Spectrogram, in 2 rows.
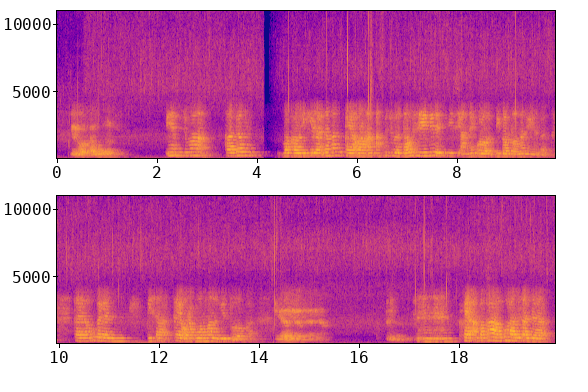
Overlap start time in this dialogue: none

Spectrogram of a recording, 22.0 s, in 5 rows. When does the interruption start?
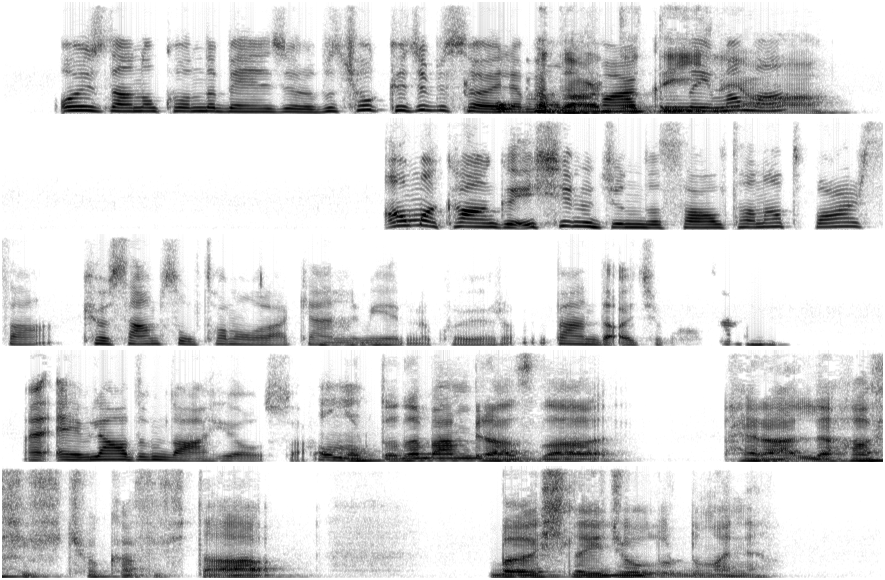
2 s

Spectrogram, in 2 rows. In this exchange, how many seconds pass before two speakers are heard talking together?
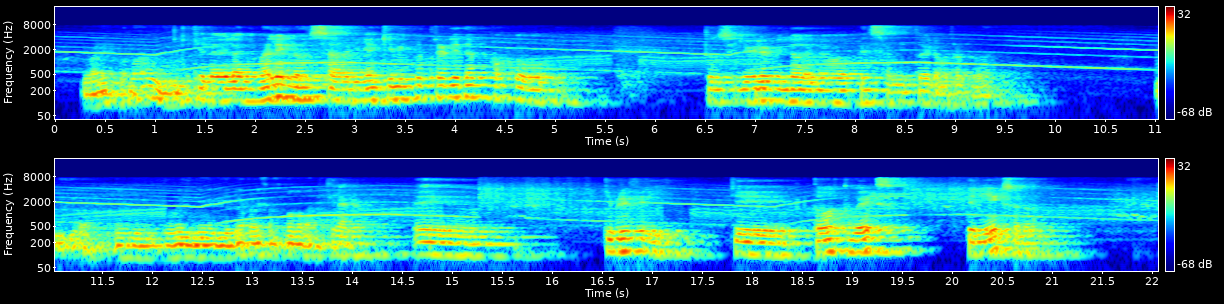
none

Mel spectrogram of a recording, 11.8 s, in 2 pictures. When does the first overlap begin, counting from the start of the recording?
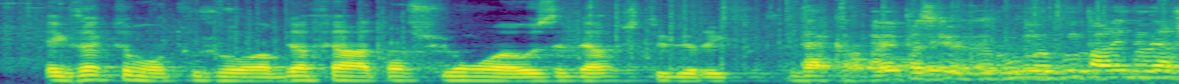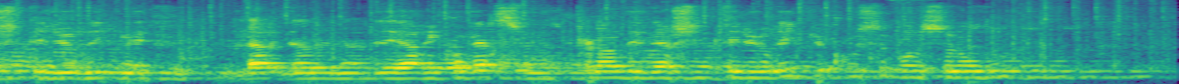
none

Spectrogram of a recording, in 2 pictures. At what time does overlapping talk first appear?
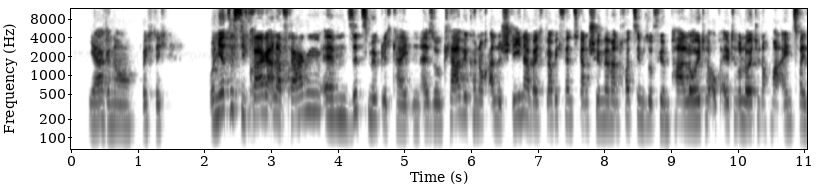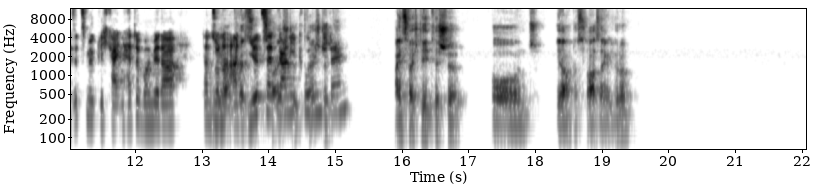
13 s

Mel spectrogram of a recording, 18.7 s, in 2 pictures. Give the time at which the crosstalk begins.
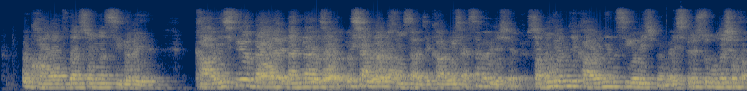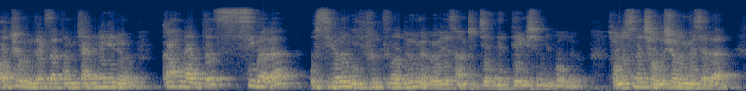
3 s

